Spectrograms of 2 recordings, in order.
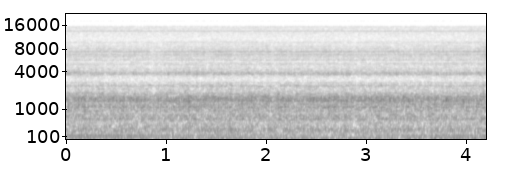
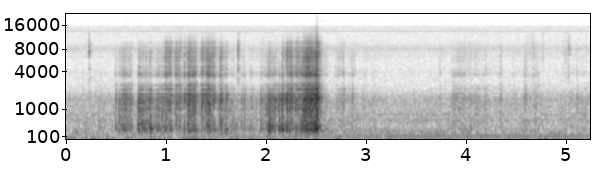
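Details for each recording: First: Philips 922 vacuum tube radio on current-restricted supply around 115–120 V; a steady hiss over low mains hum with no crackles or pops, though owner suspects IF capacitors as noises later return: normal reception without static crashes. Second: Philips 922 vacuum tube radio run on current-limited supply near 115–120 V after sitting off for hours: loud crackling bursts then scattered sharp pops over quiet hiss, volume fading then radio dying; owner suspects failing IF capacitors again.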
